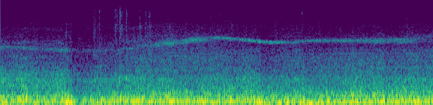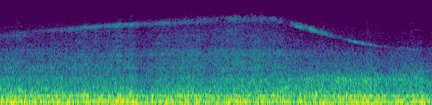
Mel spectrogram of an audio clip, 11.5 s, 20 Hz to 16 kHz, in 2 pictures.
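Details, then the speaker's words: Diesel truck with a newly installed 68mm turbo, owner gradually raising boost without hard throttle: a clean whistle climbs over a deep diesel drone, then drops off; loud turbo spool that sounds really good, healthy. "gosh it's loud turbo I hope up my audio is picking that up it sounds really good"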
